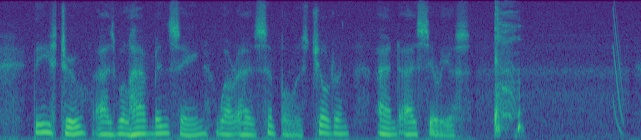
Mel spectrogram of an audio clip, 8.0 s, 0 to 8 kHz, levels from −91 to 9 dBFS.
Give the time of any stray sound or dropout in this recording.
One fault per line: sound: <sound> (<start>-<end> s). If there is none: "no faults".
sound: cough (6.2-6.6 s)
sound: chirp (7.7-7.8 s)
